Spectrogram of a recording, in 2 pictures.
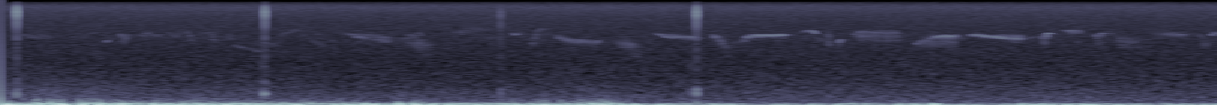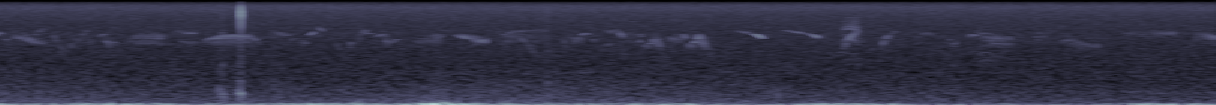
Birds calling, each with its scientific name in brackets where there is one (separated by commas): Hawaii Amakihi (Chlorodrepanis virens), Eurasian Skylark (Alauda arvensis)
